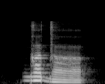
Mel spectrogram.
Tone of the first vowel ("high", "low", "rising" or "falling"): high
